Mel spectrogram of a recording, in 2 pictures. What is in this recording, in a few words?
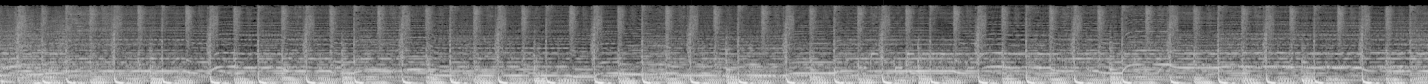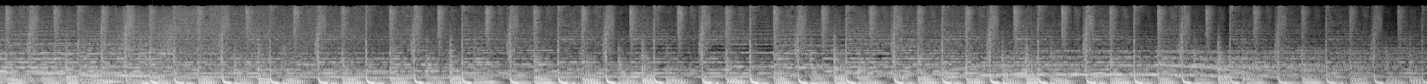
Frozen Trance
